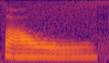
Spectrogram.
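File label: "fau6", Cantonese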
